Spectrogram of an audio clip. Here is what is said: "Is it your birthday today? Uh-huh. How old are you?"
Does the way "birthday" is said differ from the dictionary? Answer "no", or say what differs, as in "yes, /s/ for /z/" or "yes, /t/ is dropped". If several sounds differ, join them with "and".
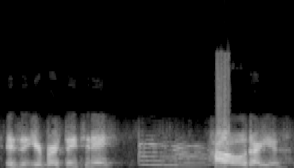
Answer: no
